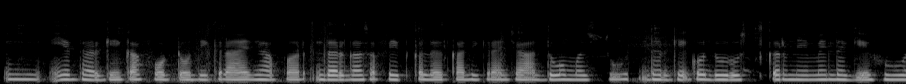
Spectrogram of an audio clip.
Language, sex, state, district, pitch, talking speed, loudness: Hindi, female, Bihar, Saran, 215 Hz, 185 wpm, -30 LUFS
